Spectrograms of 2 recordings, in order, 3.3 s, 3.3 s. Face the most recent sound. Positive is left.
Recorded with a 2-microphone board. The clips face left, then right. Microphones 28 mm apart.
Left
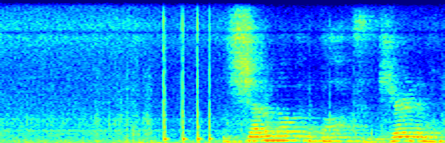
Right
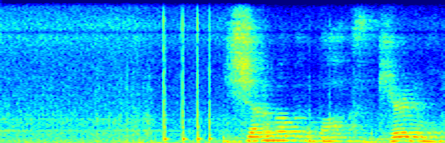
turn(degrees=-55)  # may be behind; listen again after turning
